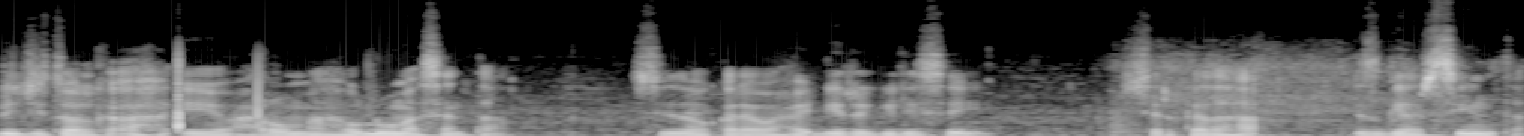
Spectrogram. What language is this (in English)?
Somali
